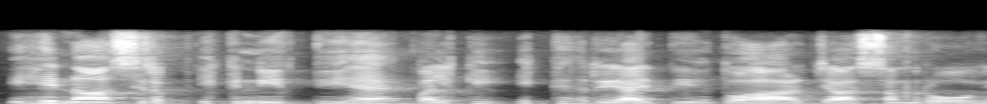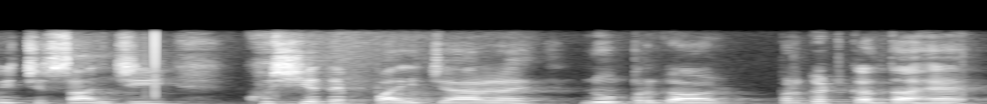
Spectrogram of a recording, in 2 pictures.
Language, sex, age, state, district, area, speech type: Punjabi, male, 45-60, Punjab, Jalandhar, urban, spontaneous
